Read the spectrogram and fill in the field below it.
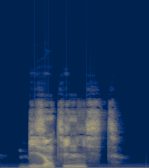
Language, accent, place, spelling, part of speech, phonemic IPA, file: French, France, Lyon, byzantiniste, noun, /bi.zɑ̃.ti.nist/, LL-Q150 (fra)-byzantiniste.wav
- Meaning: Byzantinist, specialist in the Byzantine Empire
